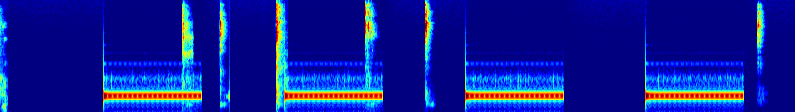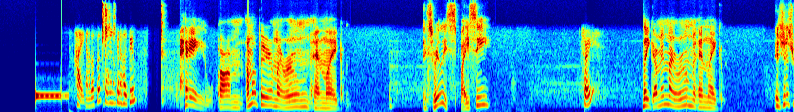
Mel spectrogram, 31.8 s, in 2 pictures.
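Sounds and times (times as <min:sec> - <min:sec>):
telephone ringing in a video game: 0:02.1 - 0:04.0, 0:05.7 - 0:07.7, 0:09.3 - 0:11.3, 0:12.9 - 0:14.9, 0:16.6 - 0:17.3
speech: 0:17.5 - 0:18.8, 0:19.6 - 0:22.9, 0:24.4 - 0:25.8, 0:27.6 - 0:27.8, 0:28.8 - 0:30.4, 0:31.4 - 0:31.7.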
